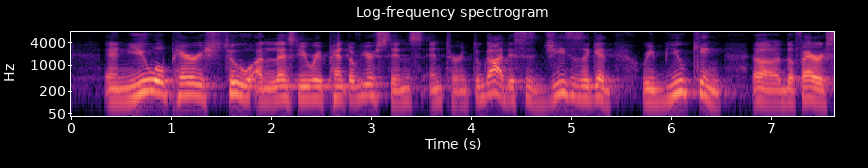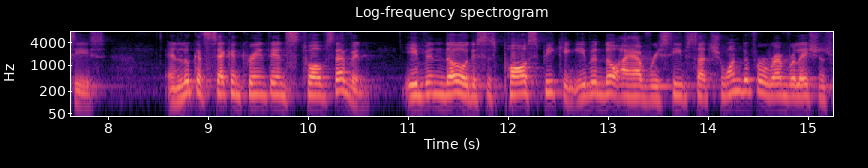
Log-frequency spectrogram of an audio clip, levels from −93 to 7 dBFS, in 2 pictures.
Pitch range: 140-185 Hz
